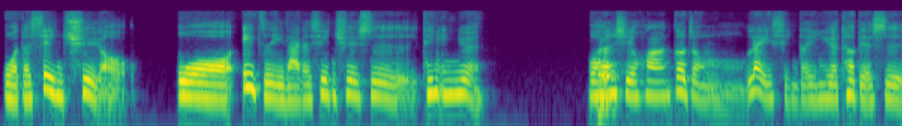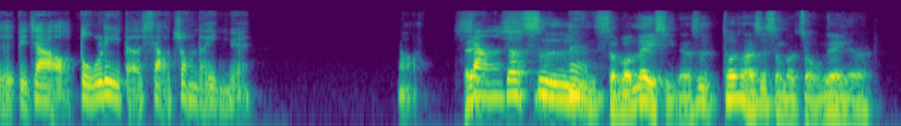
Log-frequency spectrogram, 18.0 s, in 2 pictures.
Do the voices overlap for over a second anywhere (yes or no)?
yes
